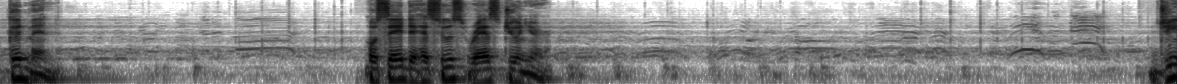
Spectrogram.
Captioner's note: cheering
